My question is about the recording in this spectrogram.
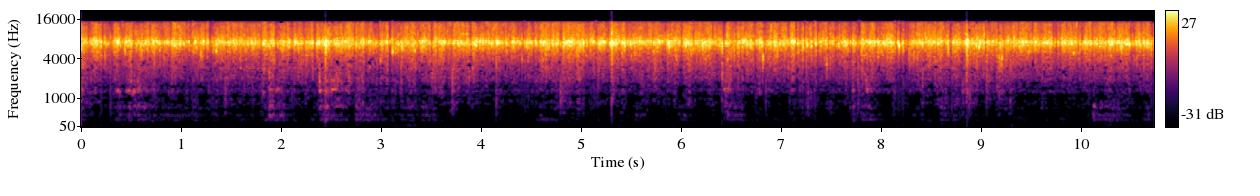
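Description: Boiled cauliflower florets sizzling steadily as they fry in hot mustard oil in a kadai, with a wooden spatula now and then scraping and turning them.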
